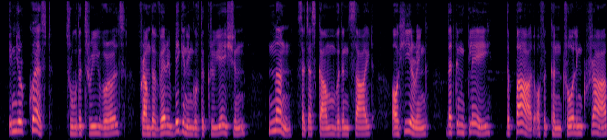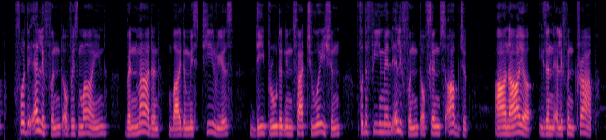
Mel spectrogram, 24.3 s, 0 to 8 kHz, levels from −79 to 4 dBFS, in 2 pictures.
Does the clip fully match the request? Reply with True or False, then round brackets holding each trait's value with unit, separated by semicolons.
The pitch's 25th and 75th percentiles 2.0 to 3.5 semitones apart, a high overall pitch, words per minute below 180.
False (3.2 semitones; 150 Hz; 140 wpm)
